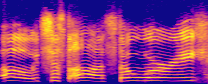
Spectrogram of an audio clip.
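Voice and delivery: friendly call-out. Playing Ruby, asked who's there, the speaker answers with a non-threatening yell. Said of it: "Ruby yells out in a non-threatening voice".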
